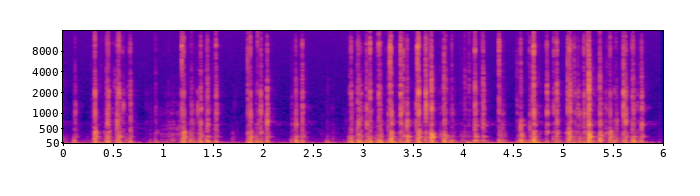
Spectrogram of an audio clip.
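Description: Both hands type with their fingertips on a compact mechanical keyboard with plastic keycaps. Quick, uneven bursts of short clacks and clicks come with brief pauses between runs. The keystrokes have a deep, thocky body and a crisp, bright edge.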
